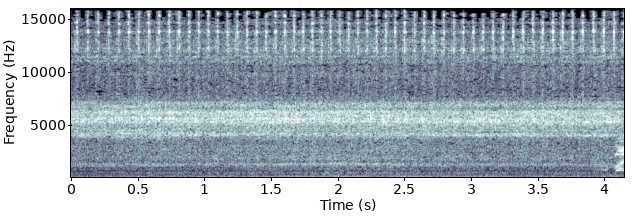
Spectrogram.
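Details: 1987 BMW 325es idling: steady, even idle held noticeably fast with no dip or hunt. High idle that drops when the vacuum line to the cold start apparatus is pinched.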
